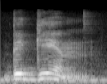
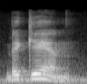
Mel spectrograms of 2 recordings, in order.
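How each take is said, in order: No difference in how they are said.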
